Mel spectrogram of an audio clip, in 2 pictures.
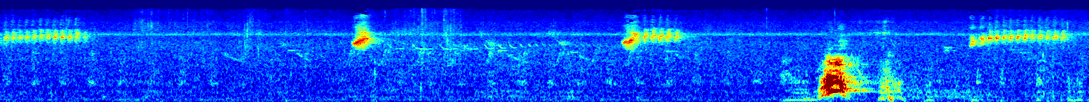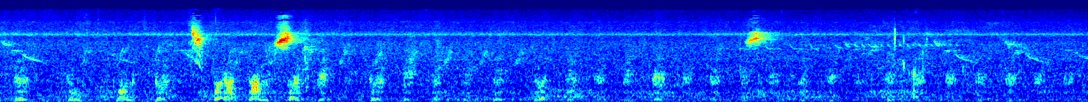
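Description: A bullfrog gulps and smacks wetly as it swallows prey.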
